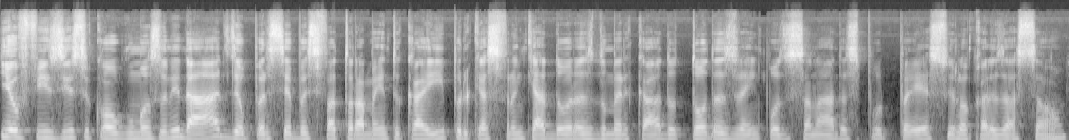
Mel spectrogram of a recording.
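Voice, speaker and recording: Delivered in a plain, everyday voice, the speech moves at a fairly quick pace with hardly any pauses, fairly even intonation and a dry, close sound with no echo. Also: man, fairly high pitch for a man. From Brazil, interior of São Paulo state. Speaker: entrepreneur, franchise founder. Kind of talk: podcast interview.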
